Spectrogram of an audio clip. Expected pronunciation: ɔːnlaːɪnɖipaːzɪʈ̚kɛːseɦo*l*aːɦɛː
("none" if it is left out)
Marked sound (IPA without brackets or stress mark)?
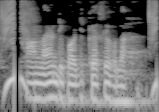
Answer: l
